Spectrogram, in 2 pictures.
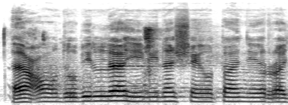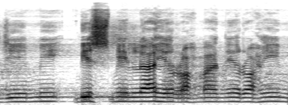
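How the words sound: Rajim runs straight into the basmala. "seluruhnya disambung, diwasolkan"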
